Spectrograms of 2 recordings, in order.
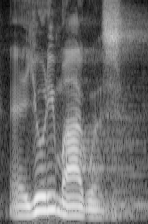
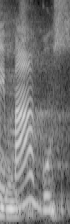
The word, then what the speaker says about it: Yurimaguas: Yurimaguas. É o quê? Yurimaguas. o nome da cidade. Yurimagos? Yurimaguas. Yurimáguas? Yurimaguas.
